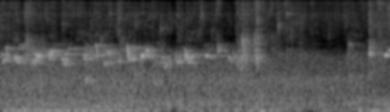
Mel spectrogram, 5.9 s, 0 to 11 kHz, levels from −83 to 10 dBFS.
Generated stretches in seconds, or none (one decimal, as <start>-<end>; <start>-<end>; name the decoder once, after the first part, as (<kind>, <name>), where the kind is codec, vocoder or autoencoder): 1.2-4.0 (vocoder, WaveNeXt)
